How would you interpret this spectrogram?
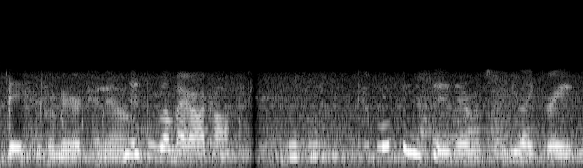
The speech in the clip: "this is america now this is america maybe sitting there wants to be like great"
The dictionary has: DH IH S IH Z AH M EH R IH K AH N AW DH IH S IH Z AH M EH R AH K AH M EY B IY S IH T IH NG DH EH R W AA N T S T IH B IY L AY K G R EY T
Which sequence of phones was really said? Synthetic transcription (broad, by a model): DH IH S IH Z AH M EH R IH K AH N AW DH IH S IH Z AH M EH R AH K AH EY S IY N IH S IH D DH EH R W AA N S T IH B IY L AY K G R EY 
